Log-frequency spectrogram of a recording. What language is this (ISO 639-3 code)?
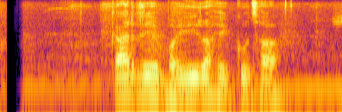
nep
